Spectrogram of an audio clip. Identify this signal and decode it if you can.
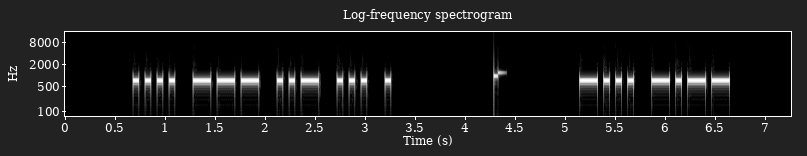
Morse code, heard as a keyed tone, about 21 wpm, 700 Hz. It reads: HOUSE BY
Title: Sets of 2 Words - New Word Drill - 20wpm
